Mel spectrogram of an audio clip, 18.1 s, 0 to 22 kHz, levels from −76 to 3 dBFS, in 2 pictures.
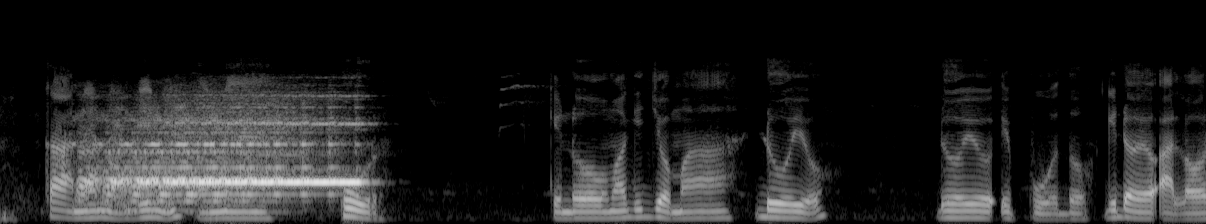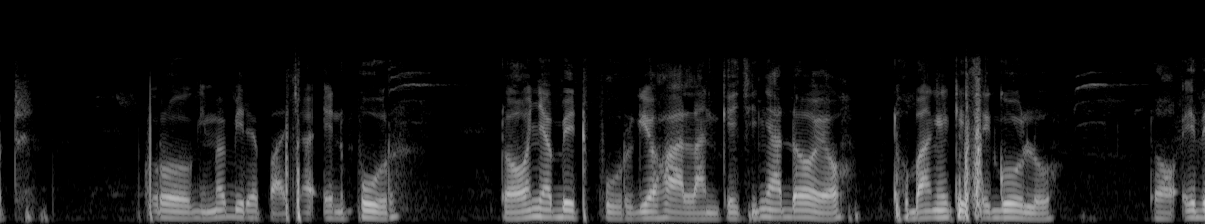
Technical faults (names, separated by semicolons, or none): feedback howl; call bitrate drop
